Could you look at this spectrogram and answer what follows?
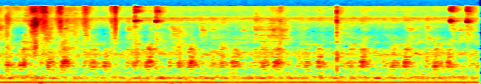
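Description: Faint scratching and rustling handling noise with scattered small clicks, over a steady low hum.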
